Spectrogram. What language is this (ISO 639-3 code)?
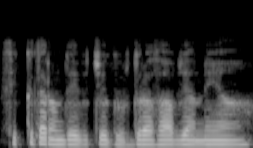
pan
